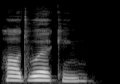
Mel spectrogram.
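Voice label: "hard working" spoken, British English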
